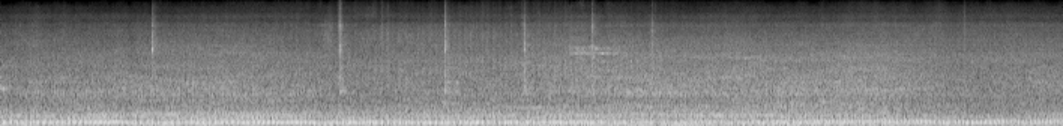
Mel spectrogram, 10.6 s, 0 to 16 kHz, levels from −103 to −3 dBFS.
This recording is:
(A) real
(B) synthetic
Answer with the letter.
B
